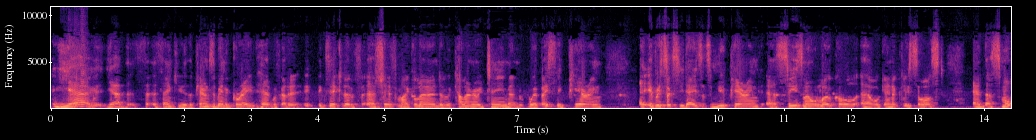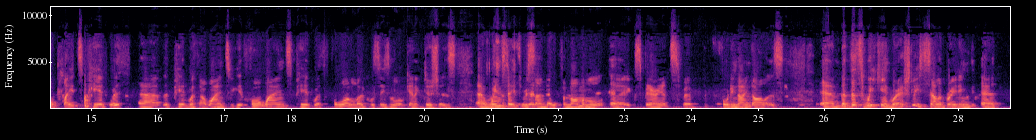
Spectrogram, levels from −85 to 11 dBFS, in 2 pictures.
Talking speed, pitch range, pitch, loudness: 175 wpm, 130-155 Hz, 145 Hz, -17 LUFS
